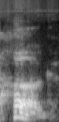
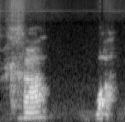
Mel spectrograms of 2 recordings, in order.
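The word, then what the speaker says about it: חוג: that the word chawag, because it's not hug, it's not hug, it's not hoog, it's chawag, chawag.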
